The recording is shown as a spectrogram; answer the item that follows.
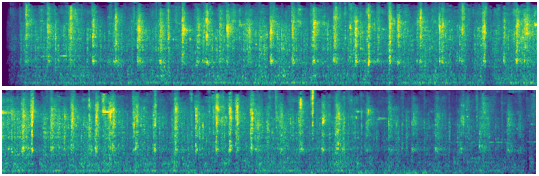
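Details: Horse pulling a carriage along cobbled streets in Spain with no traffic: dense, fast clattering hoof strikes blend into a constant loud rumble of wheels on stone, with rattling throughout.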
